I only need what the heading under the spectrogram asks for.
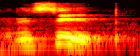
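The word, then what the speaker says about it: receipt: और ये रिसीप्ट नहीं है। यह पी साइलेंट है तुम्हारा। इट्स रिसीप्ट।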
